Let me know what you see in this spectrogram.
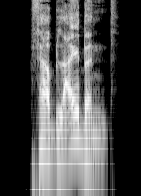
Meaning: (verb) present participle of verbleiben; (adjective) remaining, residual, outstanding
- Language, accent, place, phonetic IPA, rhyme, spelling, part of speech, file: German, Germany, Berlin, [fɛɐ̯ˈblaɪ̯bn̩t], -aɪ̯bn̩t, verbleibend, verb, De-verbleibend.ogg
